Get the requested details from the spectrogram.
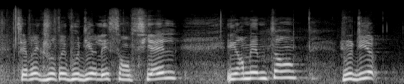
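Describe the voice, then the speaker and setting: Speaking at a very fast pace, a woman is heard over noticeable background noise. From France (Metz, Lorraine). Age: 70s. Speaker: Holocaust survivor. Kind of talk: testimony. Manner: halting.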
